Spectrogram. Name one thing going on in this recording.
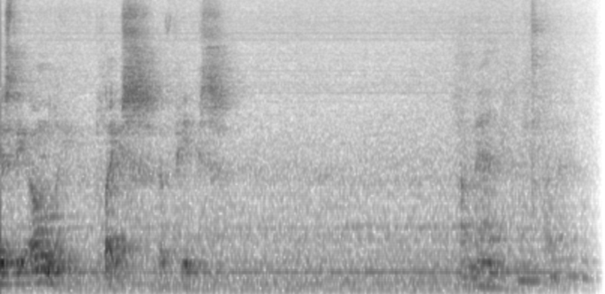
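A man reads aloud calmly through a microphone, slightly muffled.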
